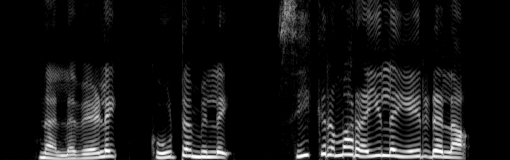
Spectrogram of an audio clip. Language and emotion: Tamil, happy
